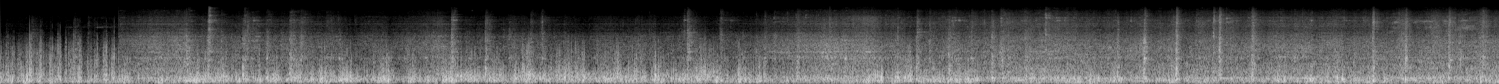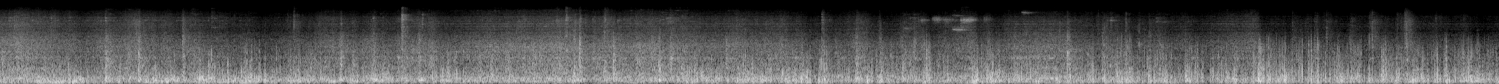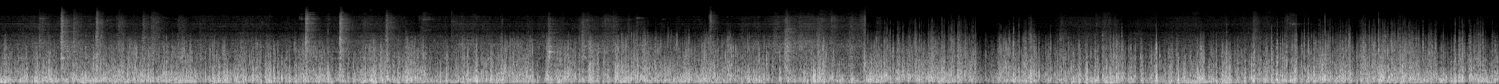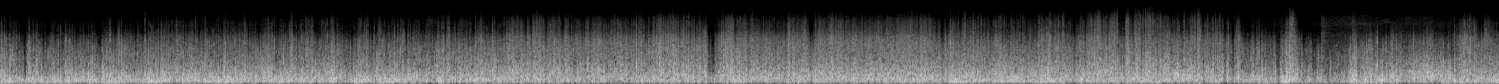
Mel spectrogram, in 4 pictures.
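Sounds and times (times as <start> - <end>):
train wheels rumbling on rails: 0.0 - 59.9
wheels clattering over rail joints: 0.2 - 3.5, 6.4 - 38.8.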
